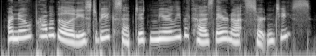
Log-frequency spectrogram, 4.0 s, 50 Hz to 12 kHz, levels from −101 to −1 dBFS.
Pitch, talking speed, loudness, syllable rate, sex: 265 Hz, 180 wpm, -15 LUFS, 7.0 syllables/s, female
